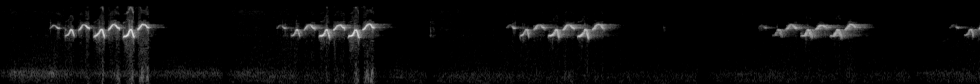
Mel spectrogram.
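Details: Magnolia warbler singing a series of short, high, tumbling whistled phrases, five in total, evenly spaced about two seconds apart, with slight soft noise early on.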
